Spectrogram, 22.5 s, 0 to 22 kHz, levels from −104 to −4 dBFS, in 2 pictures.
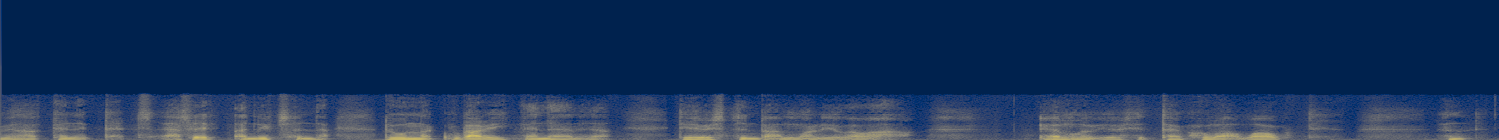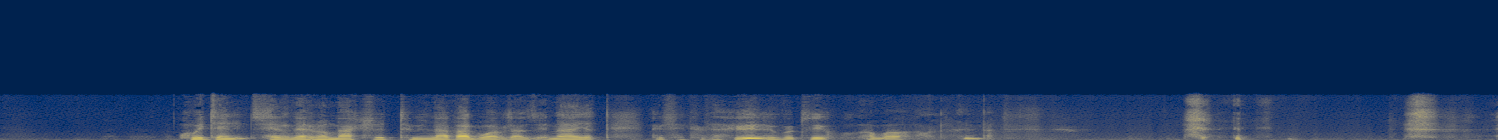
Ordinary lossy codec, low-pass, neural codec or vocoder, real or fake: none; 7.2 kHz; codec, 16 kHz, 0.5 kbps, FunCodec, trained on LibriTTS, 25 frames a second; fake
